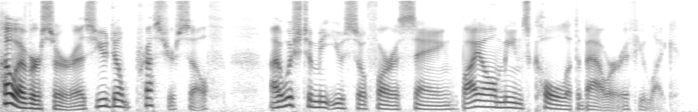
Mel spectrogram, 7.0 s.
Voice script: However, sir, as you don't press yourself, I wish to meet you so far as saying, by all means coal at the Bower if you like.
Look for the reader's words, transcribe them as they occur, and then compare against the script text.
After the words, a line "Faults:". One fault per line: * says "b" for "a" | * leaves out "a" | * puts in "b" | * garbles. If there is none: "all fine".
However, sir, as you don't press yourself, I wish to meet you so far as saying, by all means coal at the Bower if you like.
Faults:
all fine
